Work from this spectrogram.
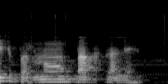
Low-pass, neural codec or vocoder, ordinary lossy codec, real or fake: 10.8 kHz; none; AAC, 64 kbps; real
